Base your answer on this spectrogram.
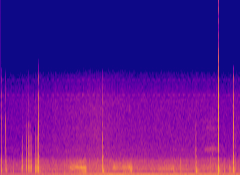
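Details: Newborn Boxer puppies lying with their mother: a couple of thin, wavering, rising whimpers, each under a second, among sharp clicks and taps, over a steady low hum.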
